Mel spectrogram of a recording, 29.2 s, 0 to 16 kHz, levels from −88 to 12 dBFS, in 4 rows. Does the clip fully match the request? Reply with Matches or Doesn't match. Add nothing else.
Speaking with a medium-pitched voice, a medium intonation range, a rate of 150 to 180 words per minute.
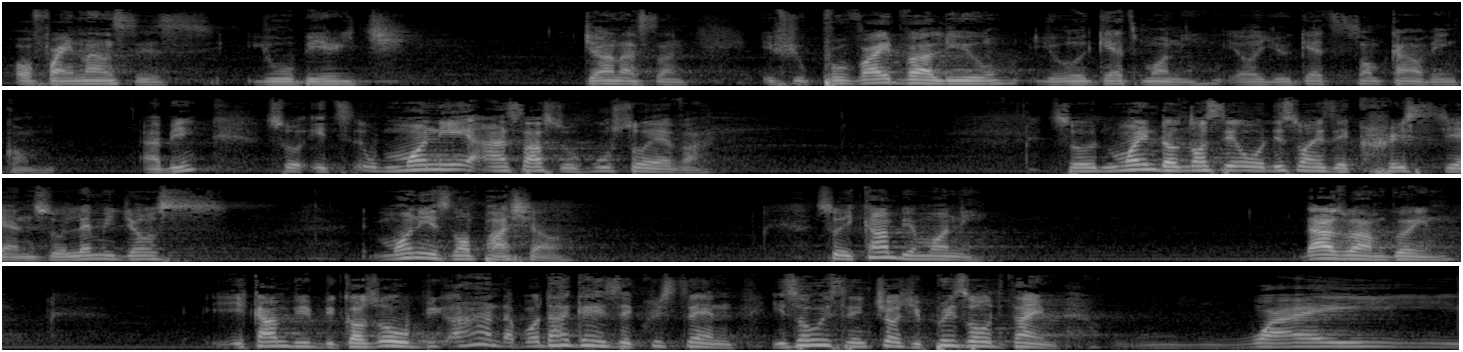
Doesn't match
